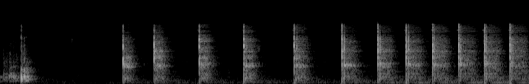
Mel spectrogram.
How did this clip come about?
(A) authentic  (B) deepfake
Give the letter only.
A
